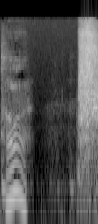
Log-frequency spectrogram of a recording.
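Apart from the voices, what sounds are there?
sneeze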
